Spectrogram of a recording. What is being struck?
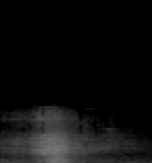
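Nothing is struck.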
